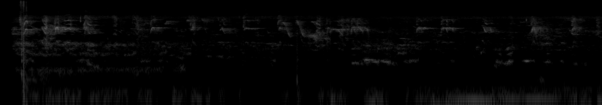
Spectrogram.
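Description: Birds chirping faintly, many short high calls overlapping, over a steady low rumble. A single sharp click comes right at the start.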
